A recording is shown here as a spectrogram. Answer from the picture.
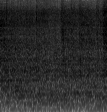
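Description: Steady, even background noise of a large indoor public hall, a broad hiss with no distinct events.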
